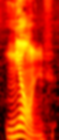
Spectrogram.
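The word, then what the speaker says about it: nyon (년): But is pronounced nyon rather than nian.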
